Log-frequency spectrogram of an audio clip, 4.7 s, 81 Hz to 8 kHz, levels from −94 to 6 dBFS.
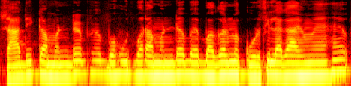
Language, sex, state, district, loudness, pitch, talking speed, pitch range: Hindi, male, Bihar, West Champaran, -13 LUFS, 140 Hz, 180 wpm, 140-145 Hz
